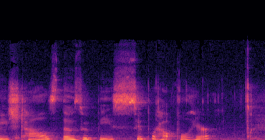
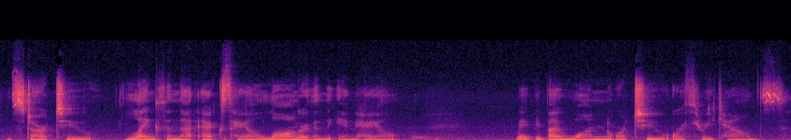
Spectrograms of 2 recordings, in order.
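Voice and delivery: soft, unhurried body-scan voice with long settling pauses; guided meditation; 7 dB quieter than usual. Acted. Yoga teacher guiding students to sink into shavasana, soft meditation voice.

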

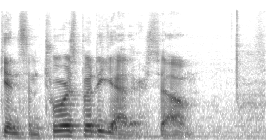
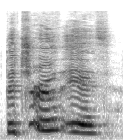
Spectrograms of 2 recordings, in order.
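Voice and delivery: put-on girl's confession; 10 semitones higher, 9 dB louder than usual. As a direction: confess like a relieved child. Camilla confessing in story.

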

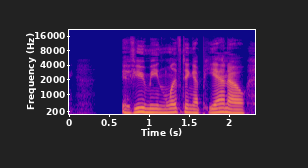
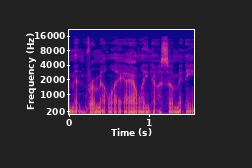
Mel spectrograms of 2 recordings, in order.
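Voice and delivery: whispered aside; a quick conspiratorial whisper; 2 semitones higher, 6 dB quieter, faster than usual. Real, not acted. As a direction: drop to a breathy whisper to the viewers.

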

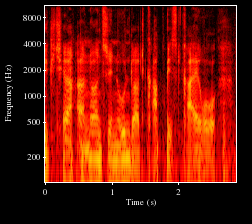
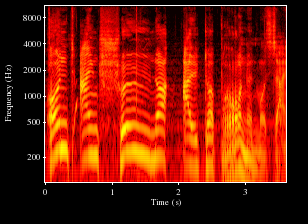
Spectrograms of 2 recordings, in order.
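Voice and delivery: enthusiastic demand; 12 semitones higher, 6 dB louder than usual. Acted. Major enthusing.

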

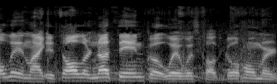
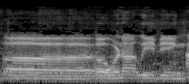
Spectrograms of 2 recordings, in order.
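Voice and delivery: mock awkward realization, pitched down from the storytelling; awkward standing around; slower than usual. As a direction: imitate an awkward, drawn-out uh. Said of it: "we were just awkwardly standing there like".

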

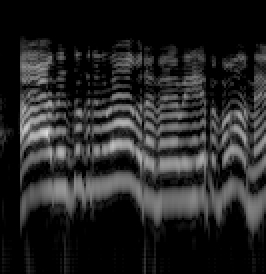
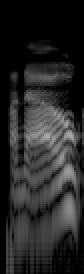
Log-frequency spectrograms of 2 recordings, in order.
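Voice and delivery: ordinary talk

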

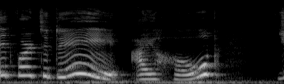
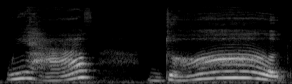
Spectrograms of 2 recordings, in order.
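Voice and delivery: normal talking voice

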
